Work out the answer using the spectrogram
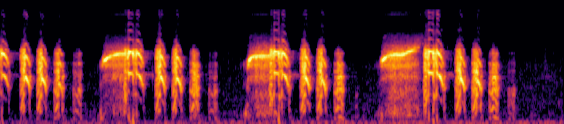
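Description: A grey francolin gives loud, harsh phrases: a drawn-out rising note and then three or four quick clipped notes, repeated about once a second.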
